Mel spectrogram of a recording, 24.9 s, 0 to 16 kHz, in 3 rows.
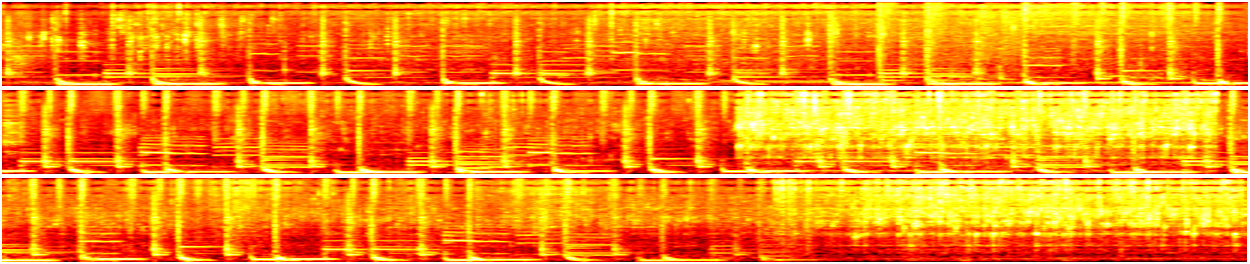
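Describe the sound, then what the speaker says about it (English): Chicken fries in oil over a medium-low flame, a steady sizzle running under loud rhythmic background music with no break. "Fry for 4 or 5 minutes or until the color changes to a light golden shade."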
